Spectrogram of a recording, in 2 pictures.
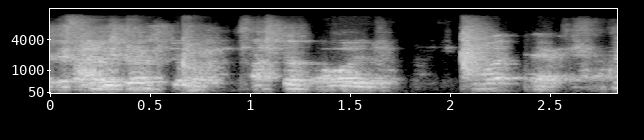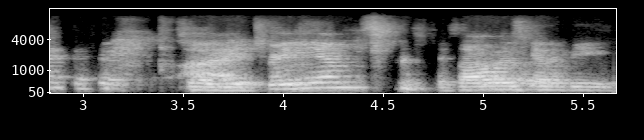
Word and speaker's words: yttrium: Yttrium? Can you repeat that one more time? How do you say the element name? The Y? It's yttrium.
